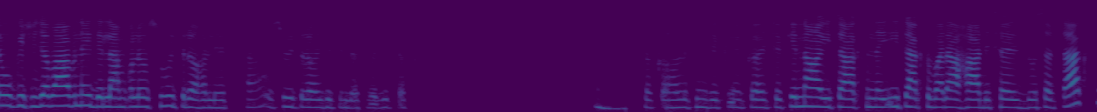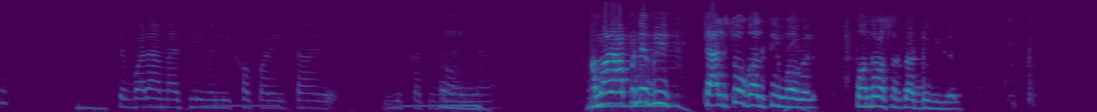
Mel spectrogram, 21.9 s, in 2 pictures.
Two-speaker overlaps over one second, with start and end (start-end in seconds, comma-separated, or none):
none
